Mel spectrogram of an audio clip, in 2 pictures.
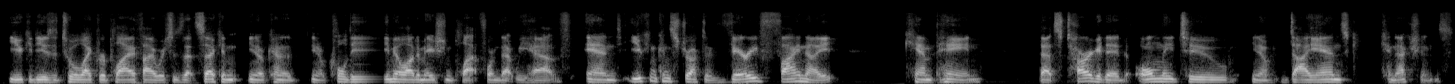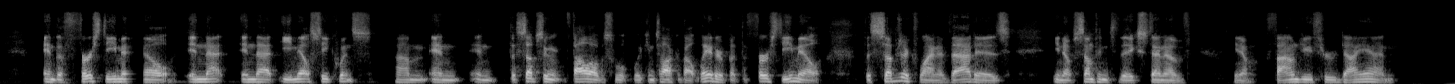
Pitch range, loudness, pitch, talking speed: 105-125 Hz, -23 LUFS, 110 Hz, 175 wpm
